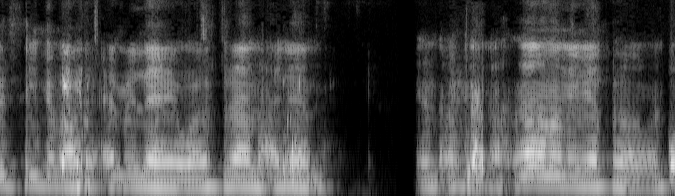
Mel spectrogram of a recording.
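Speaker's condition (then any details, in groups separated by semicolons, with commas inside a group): Traumatic brain injury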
